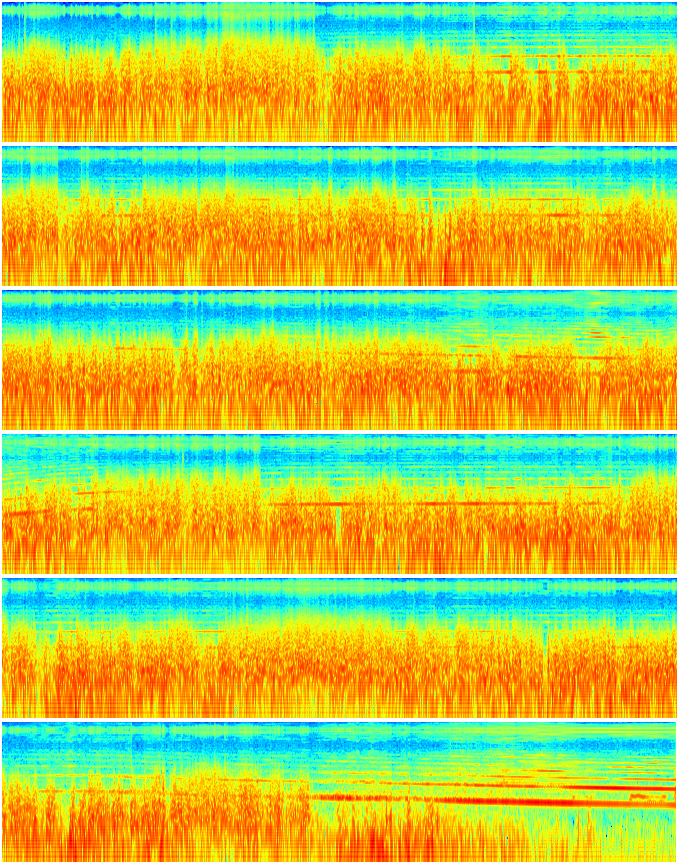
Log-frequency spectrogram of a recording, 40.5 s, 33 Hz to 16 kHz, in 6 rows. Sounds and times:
Siren: 0.0 - 40.4.

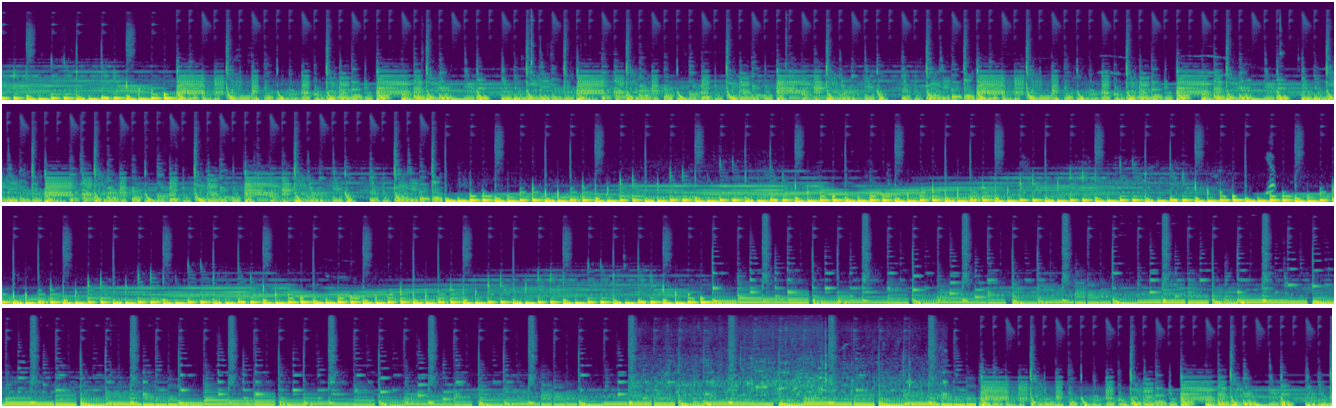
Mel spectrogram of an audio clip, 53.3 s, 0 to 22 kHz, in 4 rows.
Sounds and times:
Music: 0.0 - 53.2.

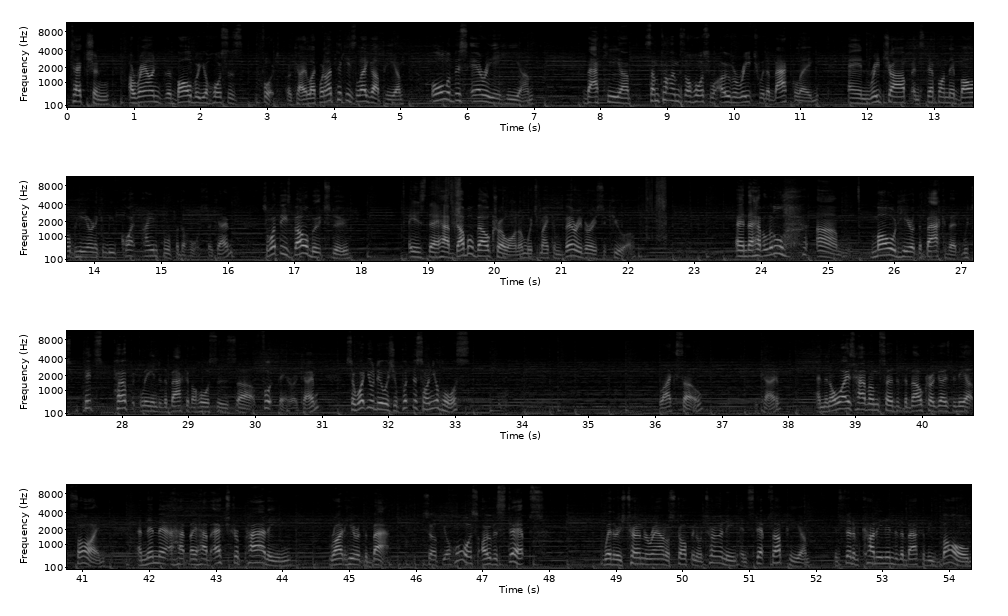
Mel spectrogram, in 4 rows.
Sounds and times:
Speech: 0.0 - 7.0, 7.8 - 17.8, 18.7 - 22.1, 23.6 - 33.2, 36.0 - 36.7, 37.5 - 44.1, 44.7 - 47.9, 48.8 - 54.3
Music: 0.0 - 54.3.

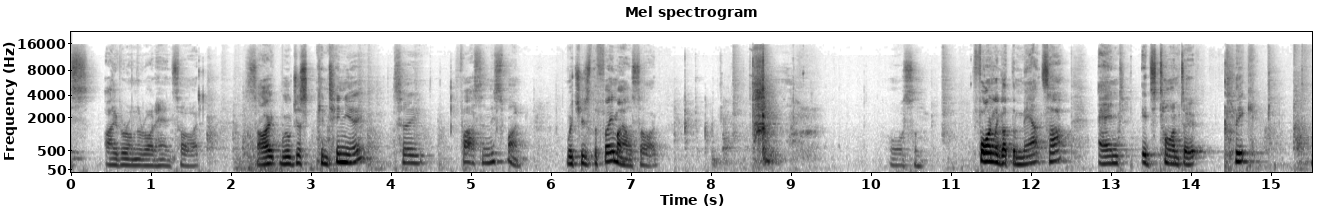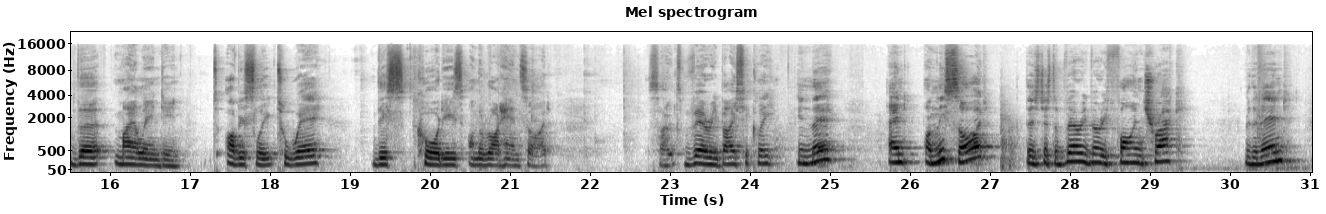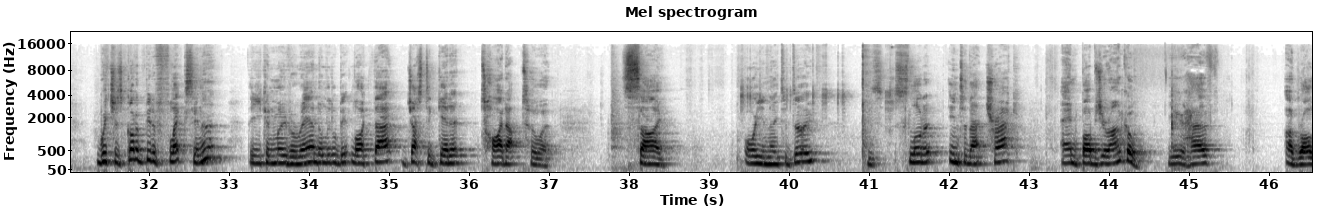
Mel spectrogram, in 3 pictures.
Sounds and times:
Speech: 0.0 - 7.4, 10.2 - 18.7, 19.3 - 21.6, 22.7 - 29.5, 30.2 - 37.1, 37.9 - 38.6, 39.4 - 45.4, 46.2 - 46.5
Inside, small room: 0.0 - 46.5.

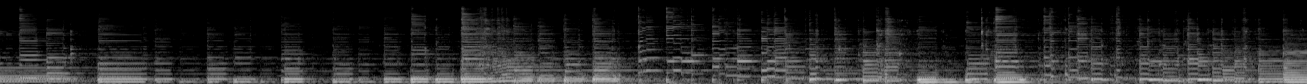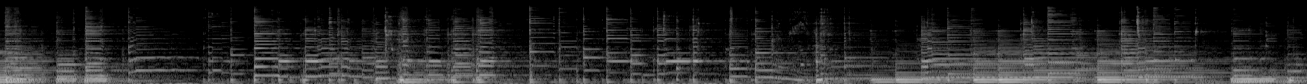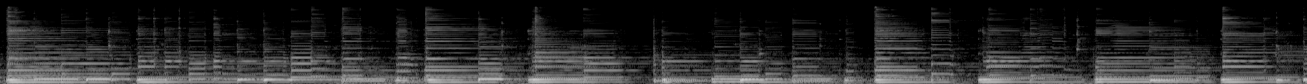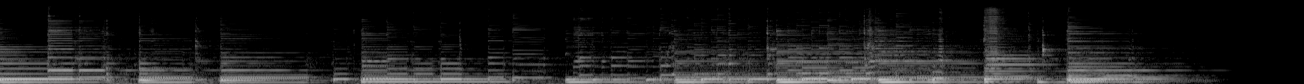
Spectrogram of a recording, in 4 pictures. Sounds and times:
Acoustic guitar: 0.0 - 51.5.

